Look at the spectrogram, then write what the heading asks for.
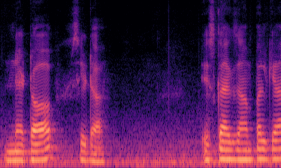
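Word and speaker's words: Gnetopsida: फिर है नेटोप्सिडा, जी इसमें साइलेंट है, जी, नेटोप्सिडा, इसका एग्जाम्पल क्या है, गिनेटम।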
